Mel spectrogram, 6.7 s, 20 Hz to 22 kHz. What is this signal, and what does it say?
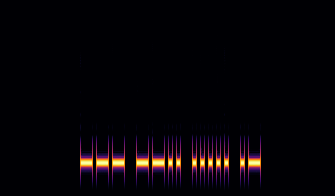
Morse code, heard as a keyed tone, about 15 wpm, 700 Hz. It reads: OZ5A
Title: DXCC-100 Call Signs - 4 Characters - Repeated 3x - 15wpm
